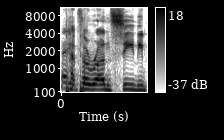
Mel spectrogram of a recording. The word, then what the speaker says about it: pepperoncini: I need pepperoncini peppers, please.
